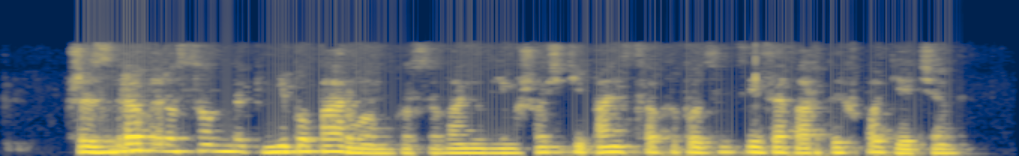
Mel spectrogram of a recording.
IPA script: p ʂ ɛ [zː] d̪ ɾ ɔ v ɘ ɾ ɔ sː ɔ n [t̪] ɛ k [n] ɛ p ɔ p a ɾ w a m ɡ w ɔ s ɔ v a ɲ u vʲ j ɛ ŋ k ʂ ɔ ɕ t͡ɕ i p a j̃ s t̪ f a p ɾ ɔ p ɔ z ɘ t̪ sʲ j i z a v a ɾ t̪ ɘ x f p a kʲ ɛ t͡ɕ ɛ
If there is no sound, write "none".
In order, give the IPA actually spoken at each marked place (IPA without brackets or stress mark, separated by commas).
zː, d̪, ɲ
